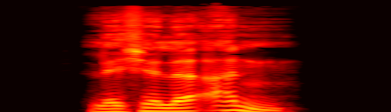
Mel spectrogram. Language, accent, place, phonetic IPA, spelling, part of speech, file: German, Germany, Berlin, [ˌlɛçələ ˈan], lächele an, verb, De-lächele an.ogg
- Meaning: inflection of anlächeln: 1. first-person singular present 2. first-person plural subjunctive I 3. third-person singular subjunctive I 4. singular imperative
